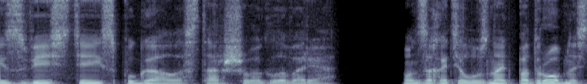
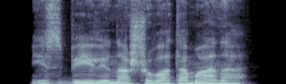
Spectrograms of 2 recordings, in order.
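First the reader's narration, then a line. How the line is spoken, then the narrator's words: Robbers shouting together. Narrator (Russian): закричали разбойники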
